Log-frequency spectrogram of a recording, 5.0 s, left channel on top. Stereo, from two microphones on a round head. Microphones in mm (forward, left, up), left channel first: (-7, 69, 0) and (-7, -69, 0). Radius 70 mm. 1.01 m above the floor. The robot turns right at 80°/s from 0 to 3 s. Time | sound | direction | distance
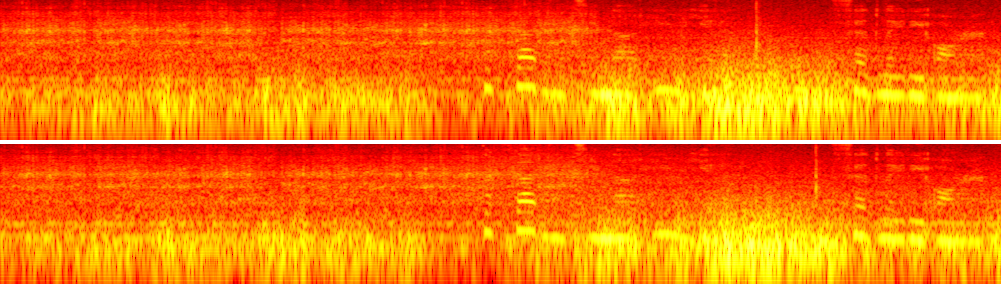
2.4 | a woman speaking | 55° right | ?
